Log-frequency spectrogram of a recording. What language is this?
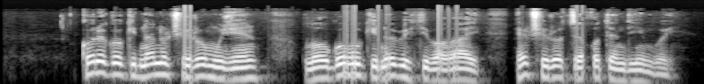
Khowar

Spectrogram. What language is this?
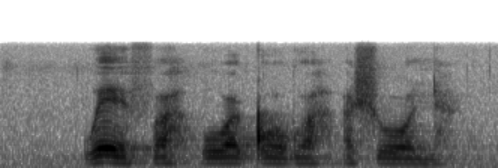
Zulu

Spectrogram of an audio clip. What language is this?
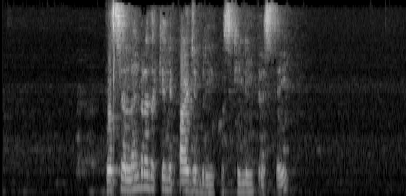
Portuguese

